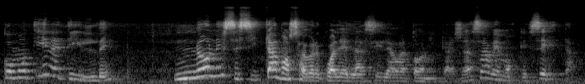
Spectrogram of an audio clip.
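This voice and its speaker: A woman teacher talks her students through a recorded lesson. She goes slowly and stresses each word, and her pitch climbs and falls a lot. The room around her sounds echoey. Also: very animated, slight background noise. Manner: slow, emphatic, repeats words syllable by syllable.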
